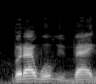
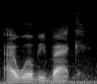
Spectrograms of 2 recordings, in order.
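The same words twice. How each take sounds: First: "back" said with a voiced end like "bag"; accidental "bag" for "back"; back slipping to bag. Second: Said in the usual way. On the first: Real, not acted. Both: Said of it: "Did I say bag?".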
